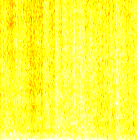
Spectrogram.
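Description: A pickaxe strikes a wall with sharp hits.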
